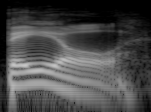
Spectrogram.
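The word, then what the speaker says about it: Baal: I pronounced it Bale. It's the English pronunciation or was.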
